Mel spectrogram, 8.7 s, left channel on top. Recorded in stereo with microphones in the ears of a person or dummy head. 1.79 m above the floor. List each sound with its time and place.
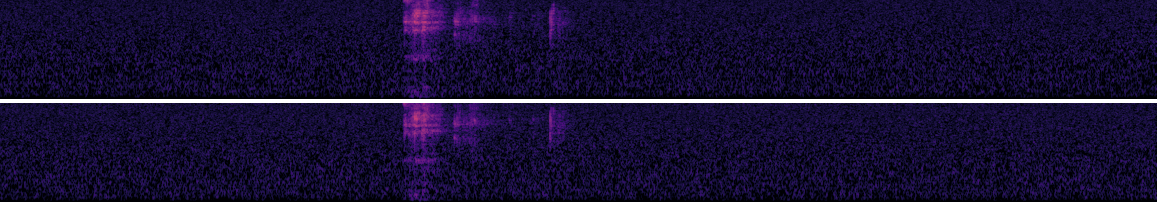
3.0 s a dropped coin: 5° right (ahead or behind), 4.5 m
